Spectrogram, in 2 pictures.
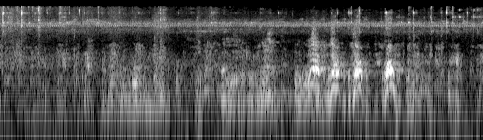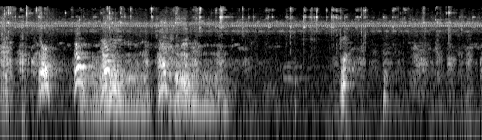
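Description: A happy dog barks and yips in a series of sharp, close bursts, with whimpers between them, clustered mid-stretch before trailing off.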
